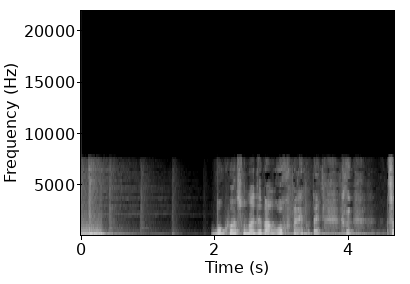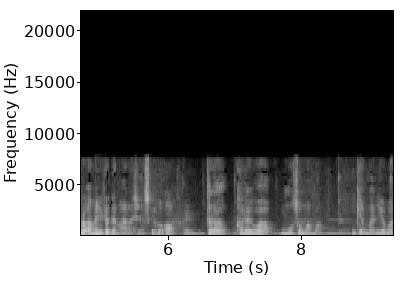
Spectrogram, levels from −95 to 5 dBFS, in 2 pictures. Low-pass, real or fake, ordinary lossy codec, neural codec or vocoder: none; real; none; none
